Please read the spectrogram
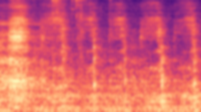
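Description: Faint rustling and rubbing of cloth and handling, with a few light clicks.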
